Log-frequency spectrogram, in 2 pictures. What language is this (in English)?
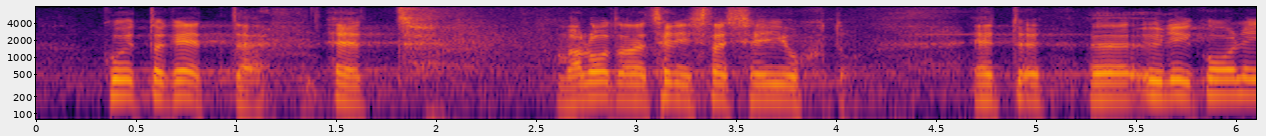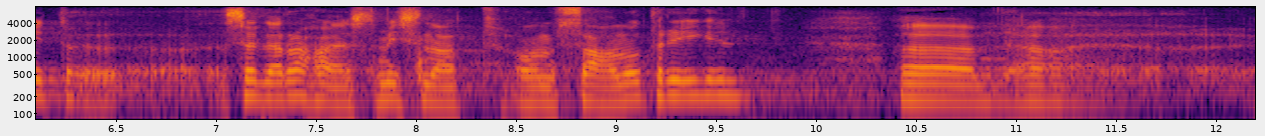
Estonian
